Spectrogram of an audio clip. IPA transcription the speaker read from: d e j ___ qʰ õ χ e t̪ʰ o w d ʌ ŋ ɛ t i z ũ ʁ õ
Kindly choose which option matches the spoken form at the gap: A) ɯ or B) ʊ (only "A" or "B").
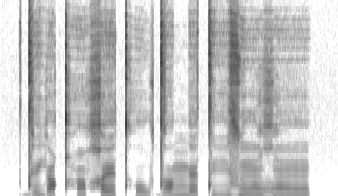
A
